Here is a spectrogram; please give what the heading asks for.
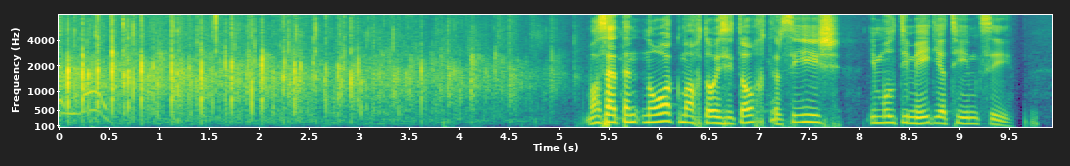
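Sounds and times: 
audience applause: 0:00.0 - 0:05.2
speech: 0:05.3 - 0:09.6.

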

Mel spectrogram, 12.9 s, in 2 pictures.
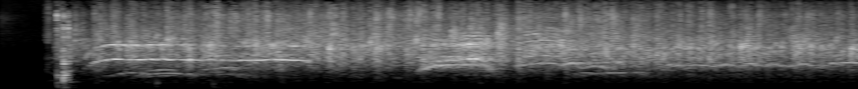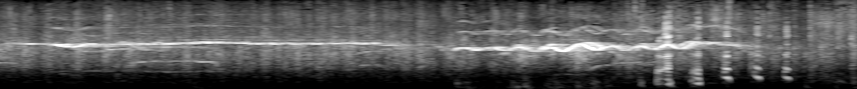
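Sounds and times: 
audience applause: 0:00.5 - 0:12.8
laughter: 0:11.1 - 0:12.8.

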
